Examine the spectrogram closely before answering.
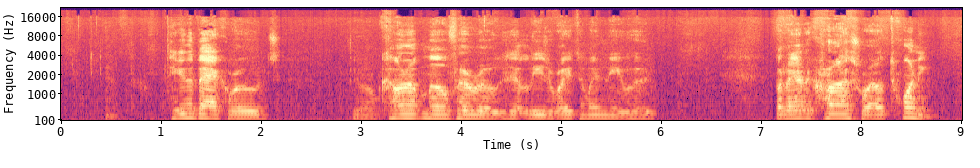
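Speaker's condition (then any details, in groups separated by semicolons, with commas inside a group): Brain injury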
